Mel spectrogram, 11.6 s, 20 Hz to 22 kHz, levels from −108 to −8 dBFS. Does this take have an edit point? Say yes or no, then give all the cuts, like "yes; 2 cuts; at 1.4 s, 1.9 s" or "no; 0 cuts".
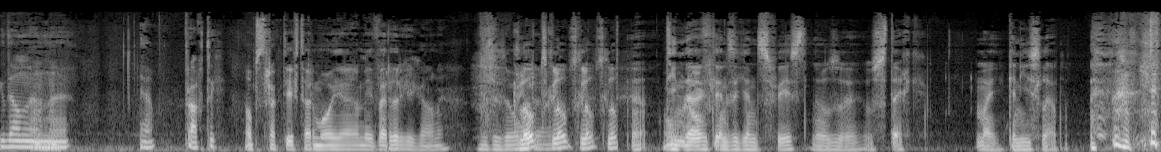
yes; 1 cut; at 6.2 s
